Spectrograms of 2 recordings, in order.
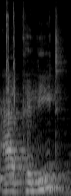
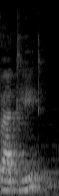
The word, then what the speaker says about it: athlete: commonly mispronounced words are saying aks instead of ask or wif instead of with or saying athalete instead of athlete so pay close attention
